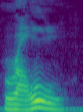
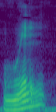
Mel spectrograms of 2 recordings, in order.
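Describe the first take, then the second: First: The name sounds like Raúl, with a foreign accent. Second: The name sounds like the English word Rawl. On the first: The speaker knows how the name goes. "lo dicen aún con acento" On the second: The name was misread from its spelling. "algunos van a pensar que se pronuncia Rawl"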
